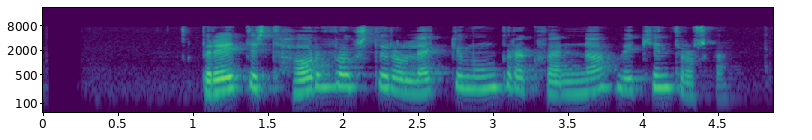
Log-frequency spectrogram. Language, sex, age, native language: Icelandic, female, 50-59, Icelandic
